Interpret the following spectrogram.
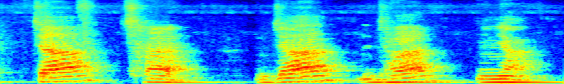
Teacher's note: पहला तीसरा और पांचवा क्या होता है अल्पप्राण होता है तथा दूसरा और चौथा क्या होता है महाप्राण होता है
